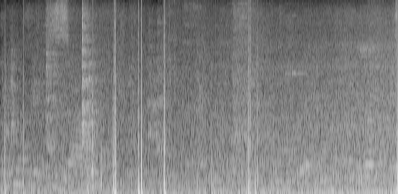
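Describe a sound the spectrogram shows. Roasted meat thuds onto a wooden chopping block.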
